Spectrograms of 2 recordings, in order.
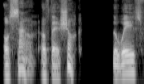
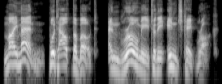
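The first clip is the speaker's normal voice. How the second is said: high, loud order to the crew; commanding captain's call; 5 semitones higher, 6 dB louder than usual. Acted. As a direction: call it out boldly to your men. Pirate captain orders his crew.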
